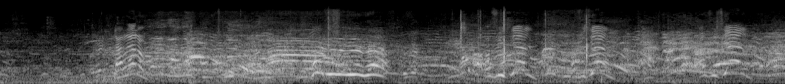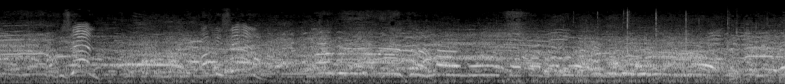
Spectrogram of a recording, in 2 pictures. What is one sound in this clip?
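A crowd shouts and cheers excitedly outdoors.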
